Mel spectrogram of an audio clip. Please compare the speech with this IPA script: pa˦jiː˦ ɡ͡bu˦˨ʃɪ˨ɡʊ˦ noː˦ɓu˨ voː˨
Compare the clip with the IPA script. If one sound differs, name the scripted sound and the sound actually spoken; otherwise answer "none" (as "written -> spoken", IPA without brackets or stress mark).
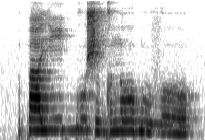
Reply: none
